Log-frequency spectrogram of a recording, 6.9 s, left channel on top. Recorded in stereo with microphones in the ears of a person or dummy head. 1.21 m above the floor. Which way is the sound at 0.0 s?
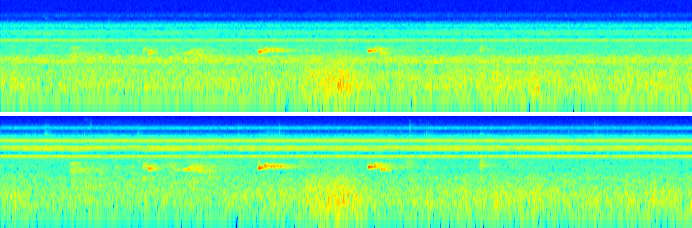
80° right.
